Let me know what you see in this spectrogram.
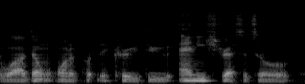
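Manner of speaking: usual speaking voice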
